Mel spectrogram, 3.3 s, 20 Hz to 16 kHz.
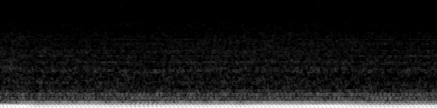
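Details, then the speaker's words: Mitsubishi Eclipse GSX 4G63, complete cold start after fixing a vacuum leak: keeps itself running with no pedal, settling into a low steady even idle with no hunting or misfire; sounds healthy. "Keeps itself running just fine. So that was a complete cold start."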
